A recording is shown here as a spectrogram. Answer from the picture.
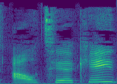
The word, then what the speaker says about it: Aotearoa: And, you know, after I just had this cultural experience at the art gallery, something really kind of hit and hurt about that really harsh vowel sound, because it's Aotearoa, that's how you pronounce it, or close enough to that.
